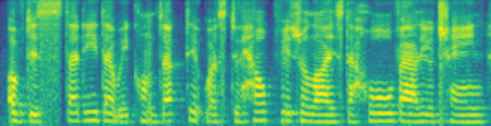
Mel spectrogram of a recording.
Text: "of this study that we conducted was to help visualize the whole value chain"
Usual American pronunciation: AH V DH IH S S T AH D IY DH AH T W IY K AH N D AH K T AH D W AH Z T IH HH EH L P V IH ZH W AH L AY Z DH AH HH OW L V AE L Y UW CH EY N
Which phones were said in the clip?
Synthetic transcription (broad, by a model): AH V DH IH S S T AH D IY DH AH T W IY K AH N D AH K T AH D W AH Z T IH HH EH L P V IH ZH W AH L AY Z DH AH HH OW L V AE L Y UW CH EY N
